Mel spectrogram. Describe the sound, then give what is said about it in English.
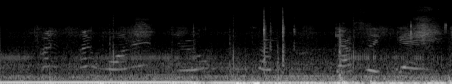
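Steady low engine and road rumble fills a car cabin while driving, shifting slightly midway, with faint voices and small chirpy sounds drifting over the drone. “Oh, as you can tell, we have special guests today in the car.”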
